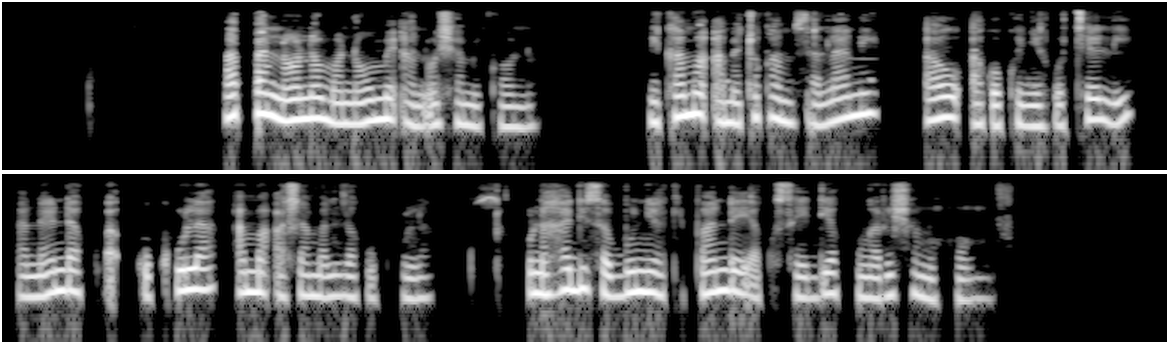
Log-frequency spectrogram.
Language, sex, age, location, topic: Swahili, female, 25-35, Nairobi, health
